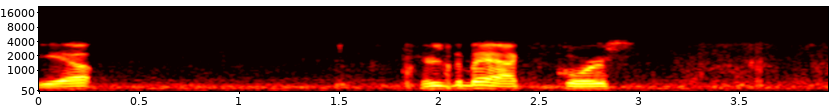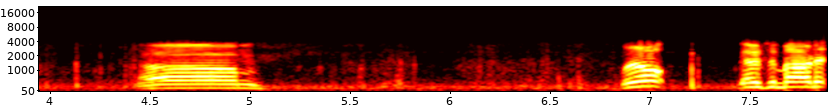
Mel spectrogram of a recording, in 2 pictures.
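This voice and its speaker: Shouting at a high pitch, a man swings very widely in pitch and sharply in loudness at a very slow pace. Long pauses come often, and background noise is noticeable. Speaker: YouTuber doing product review. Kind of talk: product review vlog. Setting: outdoors at a park. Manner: loud, shouting to reach distant camera; hesitant, many fillers.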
